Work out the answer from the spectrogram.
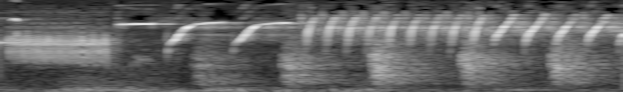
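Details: Singing canary, recording for training other birds: a flat buzzy note, then a series of rising whistled sweeps repeated at a quickening pace, each ending in a high hook.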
